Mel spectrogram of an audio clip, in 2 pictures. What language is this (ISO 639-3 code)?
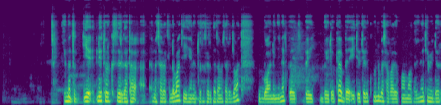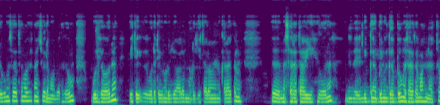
amh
